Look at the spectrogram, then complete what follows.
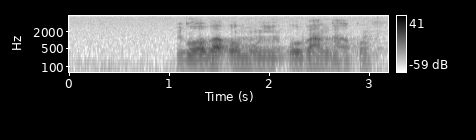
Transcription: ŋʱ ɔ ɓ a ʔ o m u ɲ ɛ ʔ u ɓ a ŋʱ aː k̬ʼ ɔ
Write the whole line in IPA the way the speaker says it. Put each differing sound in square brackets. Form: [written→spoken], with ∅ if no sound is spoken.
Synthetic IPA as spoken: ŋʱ ɔ ɓ a ʔ o m u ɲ ɛ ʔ u ɓ a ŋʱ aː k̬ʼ ɔ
